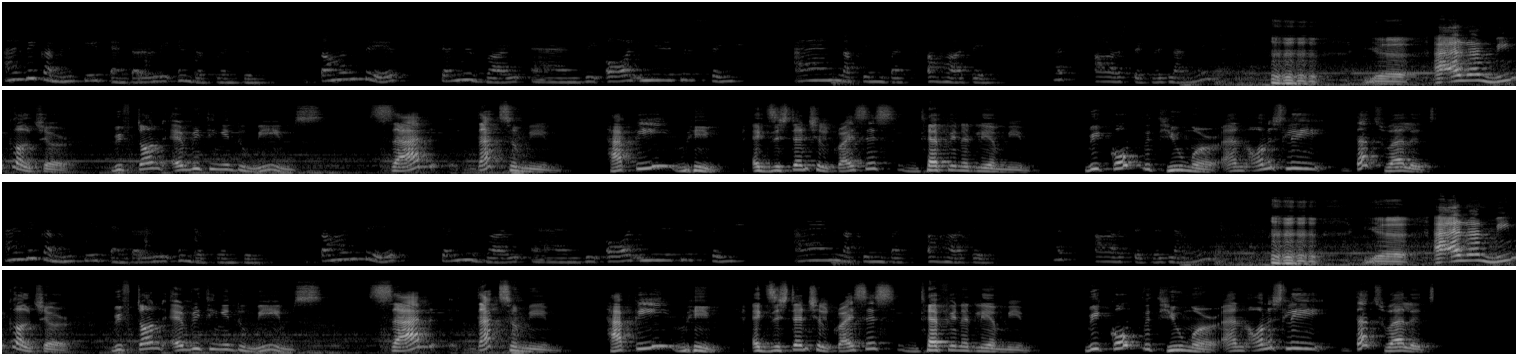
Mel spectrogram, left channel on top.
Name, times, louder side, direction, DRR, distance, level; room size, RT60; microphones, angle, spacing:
voice 1, 0.0-2.7 3.0-4.0 4.4-7.4 7.9-10.1 10.5-12.3, left 2 dB, 70° left, 1.9 m, -49 dB
sound 1, 11.8-20.4, equal, 40° right, 3.3 m, -52 dB
voice 2, 12.7-15.8 16.2-18.3 18.8-20.7 21.2-22.3 22.6-25.4 26.0-28.4 28.7-29.5, right 2 dB, 25° right, 1.0 m, -34 dB
25.5 x 15.0 x 2.4 m
head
